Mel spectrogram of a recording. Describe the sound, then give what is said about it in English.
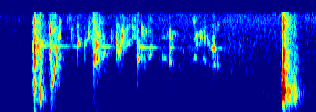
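Liquid being poured out as a ritual libation to the south, with a splash followed by a series of small drips and trickles, then one final louder splat after a short pause. Fairly quiet, with no voices. “And I pour libations to the south, and I say Ashe.”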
